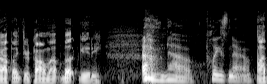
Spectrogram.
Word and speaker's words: Buttigieg: I think they're talking about Butt Giddy.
